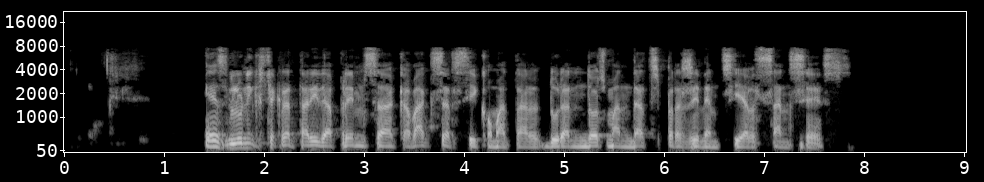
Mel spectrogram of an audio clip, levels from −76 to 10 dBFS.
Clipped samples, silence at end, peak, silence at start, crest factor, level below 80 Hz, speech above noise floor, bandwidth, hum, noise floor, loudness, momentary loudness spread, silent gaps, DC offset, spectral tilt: under 0.1%; 1.2 s; 0 dBFS; 0.4 s; 16 dB; -56 dBFS; 70 dB; 8.2 kHz; none; -85 dBFS; -15 LUFS; 6 LU; none; under 0.1%; -3 dB/octave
